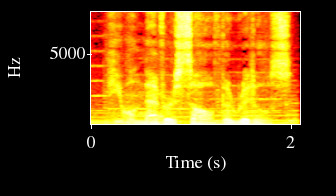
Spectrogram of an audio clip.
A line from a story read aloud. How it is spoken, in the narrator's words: I could hear them whisper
